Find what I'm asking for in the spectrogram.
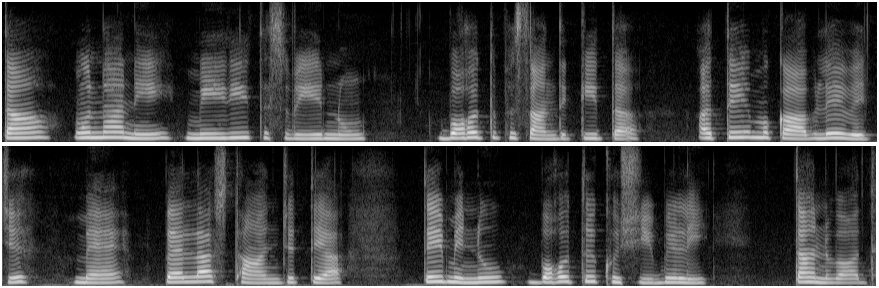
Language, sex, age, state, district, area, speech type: Punjabi, female, 18-30, Punjab, Hoshiarpur, rural, spontaneous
